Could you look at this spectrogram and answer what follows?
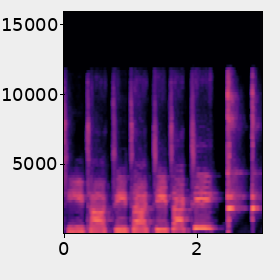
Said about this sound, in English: Wow, that was so loud. Polishing a cup. Zoom freaked out about that.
